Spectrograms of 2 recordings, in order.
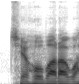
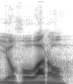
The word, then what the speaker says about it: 여호와: 여호와라는 이름이 된 거죠 우리는 영미의 영어 번역을 받아 가지고 영향을 받았기 때문에 재호바라고 하지 않고 그냥 여호와로 부르는 거죠 그래서 불려진 이름이 뭐예요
